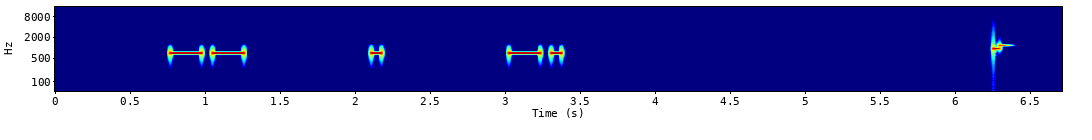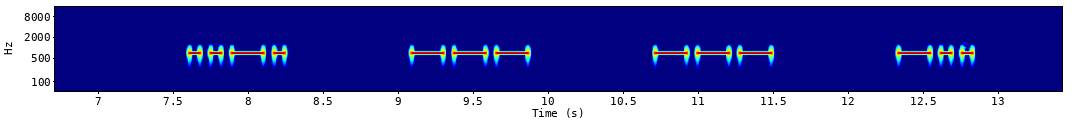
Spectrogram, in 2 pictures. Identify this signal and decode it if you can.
Morse code, heard as a keyed tone, about 17 wpm, spaced as for 8 wpm, 700 Hz. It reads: MEN FOOD
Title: 4x Character Spacing - Top 300 Words - 17wpm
